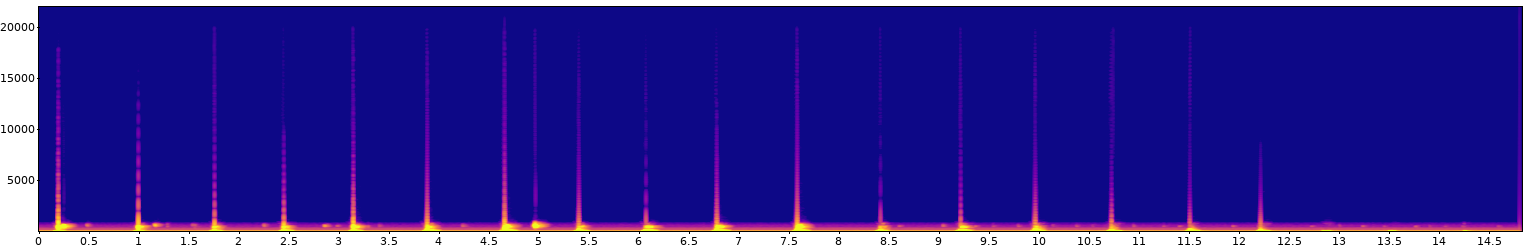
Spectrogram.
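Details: Blood pressure practice recording with a sphygmomanometer: regular tapping Korotkoff sounds at about 81 a minute that fade away toward the end.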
